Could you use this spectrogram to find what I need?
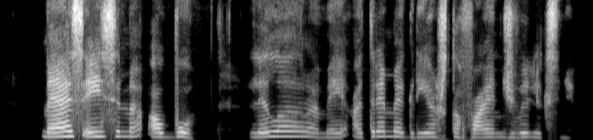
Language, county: Lithuanian, Klaipėda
